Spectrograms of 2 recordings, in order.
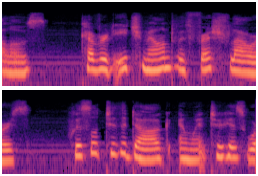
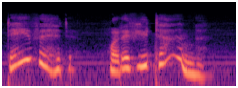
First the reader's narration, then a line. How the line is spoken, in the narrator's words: gasped the amazed girl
